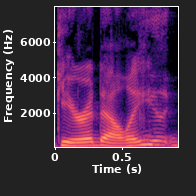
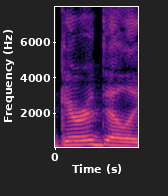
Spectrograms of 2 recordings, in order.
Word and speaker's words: Ghirardelli: choose to partake in dark chocolate is the giardelloo. How do you say it? Girardelli. Ghirardelli.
